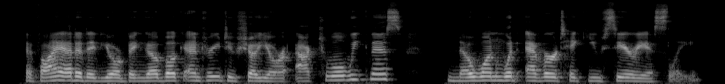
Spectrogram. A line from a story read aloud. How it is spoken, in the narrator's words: he says dryly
